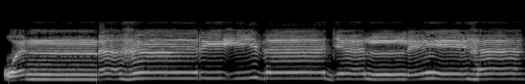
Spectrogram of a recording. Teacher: Abul Harith, ya, perawi pertamanya Imam Al-Kisai membaca zawatur ra dengan bacaan sebagaimana Hafiz, ya, tidak diimalahkan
